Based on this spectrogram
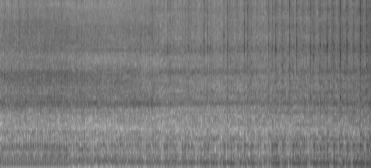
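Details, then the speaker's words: Mustang, warm after cooling, suspected exhaust gasket leak and fluid leak: idle hunts and stumbles with faint exhaust tick, missing after idling a while, check engine light on. Rough idle. "now seeming to struggle after idling for a little bit. Has it moved any? H. Yes. We're going to let it run for a bit. So, she's missing. For sure is missing."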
